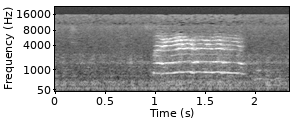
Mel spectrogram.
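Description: A single high-pitched, drawn-out animal cry lasting about a second, starting halfway in, rising slightly and then falling away.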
